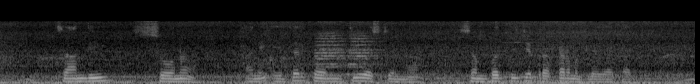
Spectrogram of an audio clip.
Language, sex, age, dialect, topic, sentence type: Marathi, male, 56-60, Northern Konkan, banking, statement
